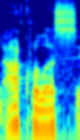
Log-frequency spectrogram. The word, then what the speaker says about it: Aquilus: Uh, I'm pronouncing it Aquilus.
